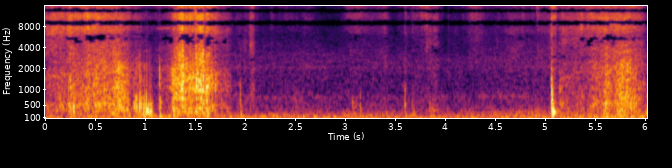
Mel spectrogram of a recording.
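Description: Snow shovel scraping and scooping packed snow on a driveway: two long scrapes in the first two seconds, a sharp knock of the blade about five seconds in, then another scrape.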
